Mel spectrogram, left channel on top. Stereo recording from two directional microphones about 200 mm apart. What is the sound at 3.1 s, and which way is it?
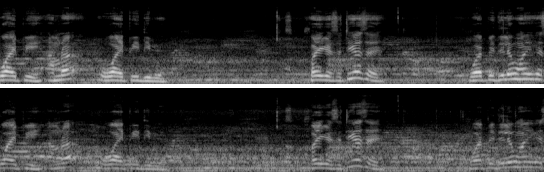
A man's voice, 35° left (ahead or behind).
